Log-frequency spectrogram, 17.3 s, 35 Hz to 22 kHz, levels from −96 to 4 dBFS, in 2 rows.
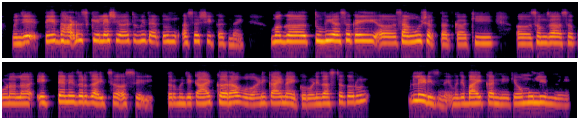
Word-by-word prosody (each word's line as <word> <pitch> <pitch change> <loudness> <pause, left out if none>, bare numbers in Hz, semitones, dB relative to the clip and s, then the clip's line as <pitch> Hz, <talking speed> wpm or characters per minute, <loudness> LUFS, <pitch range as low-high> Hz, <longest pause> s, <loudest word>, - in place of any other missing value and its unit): म्हणजे 190 - +3 0.2
ते 250 +2 +5
धाडस 260 +3 +1
केल्याशिवाय 255 -2 +2
तुम्ही 255 +1 -3
त्यातून 235 0 -2 0.2
असं 215 +4 0
शिकत 220 -6 -8
नाही. 160 -2 -13 0.5
मग 240 0 +2
अ, 235 -1 +6 0.2
तुम्ही 255 +1 +5
असं 260 +1 +5
अ, - - +2
काही 255 -2 +5 0.3
सांगू 230 +3 +2
शकतात 175 -7 -2
का, 175 0 -4
की 195 -2 -5 0.4
अ, 185 +1 -2
समजा 205 0 0
असं 195 +1 -4
कोणाला 195 0 -2
एकट्याने 210 +3 +1
जर 220 0 +1
जायचं 190 0 -1
असेल, 180 0 -9 0.3
तर 190 0 -4
म्हणजे 190 0 -4
काय 195 +1 +2
करावं 205 -3 +3
आणि 200 +2 -6
काय 200 -1 +2
नाही 200 -3 -2
करू? 170 0 -6
आणि 180 +1 -4
जास्त 195 +1 -2
करून 230 +4 -2 0.7
लेडीजने 195 - +1
म्हणजे 180 +1 -6
बायकांनी 195 -2 +1
किंवा 190 0 -3
मुलींनी. 200 -6 -3
205 Hz, 150 wpm, -21 LUFS, 190-240 Hz, 0.7 s, अ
